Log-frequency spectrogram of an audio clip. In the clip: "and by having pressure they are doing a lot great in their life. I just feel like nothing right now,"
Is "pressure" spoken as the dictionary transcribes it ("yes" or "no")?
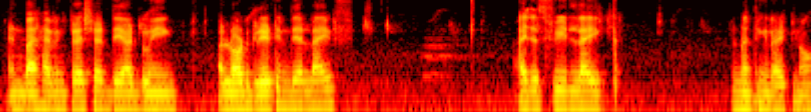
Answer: yes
